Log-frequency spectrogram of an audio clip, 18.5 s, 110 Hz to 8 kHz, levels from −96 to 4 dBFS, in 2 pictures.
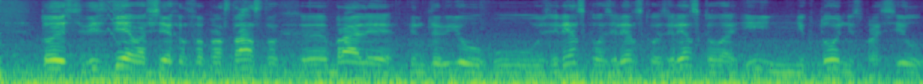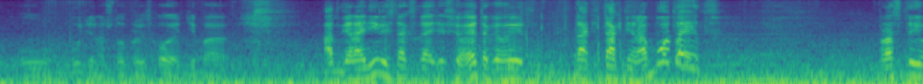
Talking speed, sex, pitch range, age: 105 wpm, male, 75-85 Hz, 30-49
